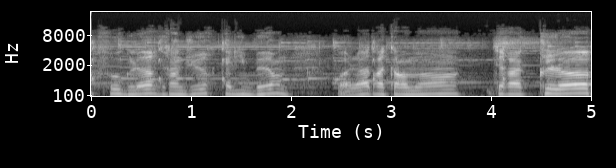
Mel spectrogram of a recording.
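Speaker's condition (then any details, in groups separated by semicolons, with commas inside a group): No condition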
